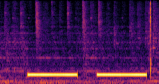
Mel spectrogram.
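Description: Two steady, mid-pitched electronic beeps, each about a second long with a short pause between, as a telephone call is hung up, over a low background hum.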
